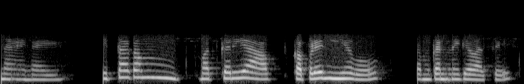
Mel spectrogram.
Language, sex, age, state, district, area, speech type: Urdu, female, 30-45, Telangana, Hyderabad, urban, conversation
